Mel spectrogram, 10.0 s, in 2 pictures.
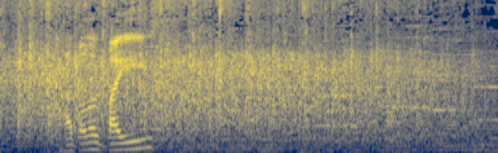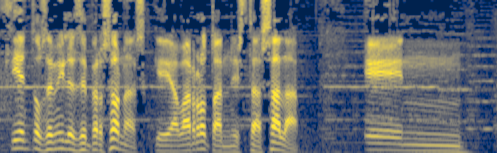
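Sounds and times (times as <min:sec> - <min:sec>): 
studio audience applause on a live morning show in Málaga: 0:00.0 - 0:05.3
speech: 0:00.6 - 0:01.7, 0:05.1 - 0:09.9.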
